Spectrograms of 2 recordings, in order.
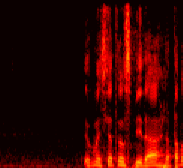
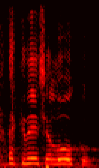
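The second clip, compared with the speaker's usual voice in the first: lightly voiced jeer, slightly raised; mocking onlookers; 4 semitones higher, 5 dB quieter, much slower than usual. Bystanders deride the praying believer, mocking. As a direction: imitate bystanders scoffing.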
